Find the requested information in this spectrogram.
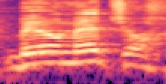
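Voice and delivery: high, loud name called out; calling a name. Retold or imitated. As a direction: greet a stranger by name. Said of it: "the guy comes up and goes like".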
